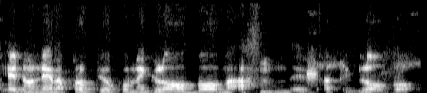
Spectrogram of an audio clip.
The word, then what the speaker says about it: Glovo: Glovo. G-Glovo. G-L-O, Verona, Otranto.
